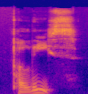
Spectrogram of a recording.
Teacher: The stress is on the second syllable. Police. It's not on the first syllable.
